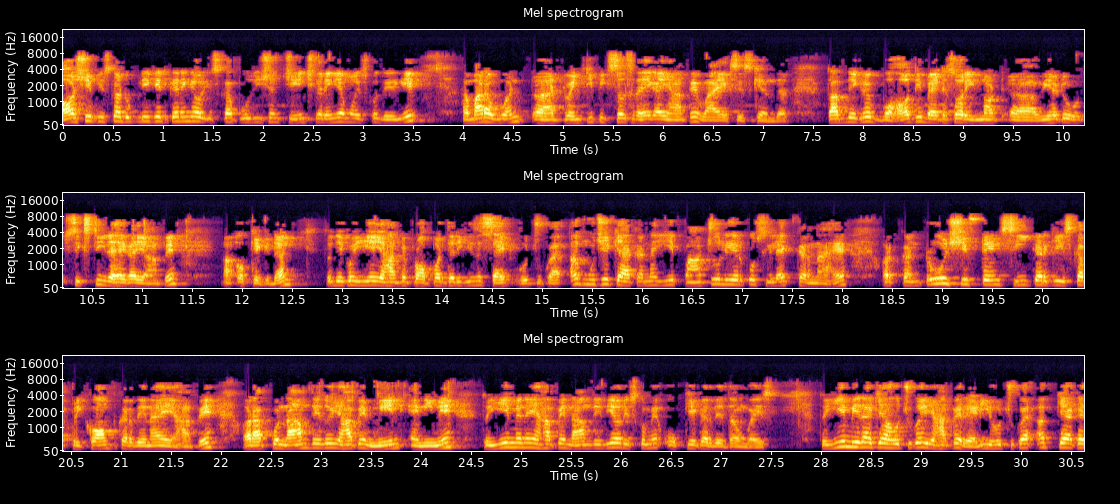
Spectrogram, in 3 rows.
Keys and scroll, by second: 0.3 ctrl+d, 1.6 p, 5.4 2, 11.2 6, 19.3 ctrl+shift+c, 22.9-24.9 typing.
